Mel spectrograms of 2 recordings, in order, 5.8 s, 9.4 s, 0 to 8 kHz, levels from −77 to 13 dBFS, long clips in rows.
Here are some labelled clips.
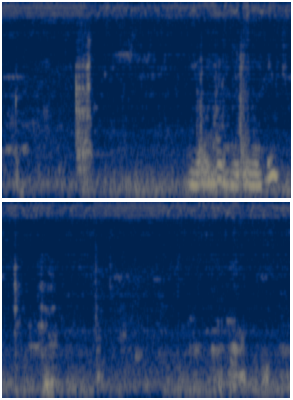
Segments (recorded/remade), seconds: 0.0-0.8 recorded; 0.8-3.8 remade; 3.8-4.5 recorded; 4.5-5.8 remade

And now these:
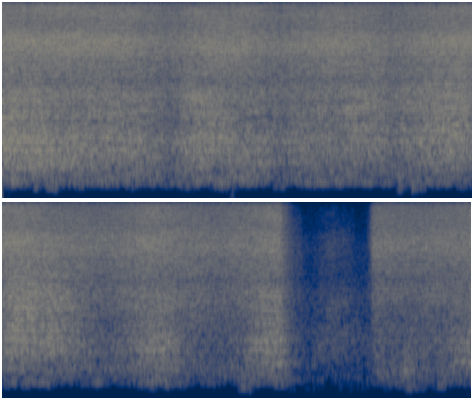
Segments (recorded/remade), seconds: 0.0-9.4 recorded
